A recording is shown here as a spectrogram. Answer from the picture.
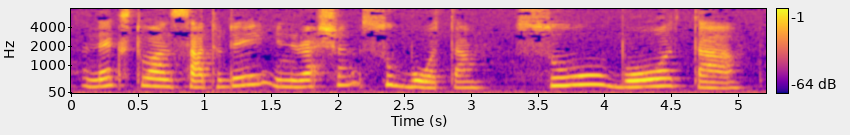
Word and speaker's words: суббота: The next one, Saturday in Russian, суббота. Суббота. Stress on the o. Суббота. Суббота. In this case, in spelling, we have two letters b. Суббота, but pronounce only one.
